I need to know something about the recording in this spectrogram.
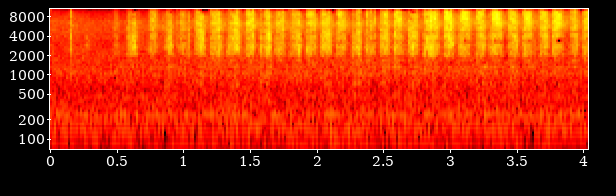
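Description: A scratch-off lottery ticket being scratched, its coating scraped off in quick, even back-and-forth strokes starting about half a second in.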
